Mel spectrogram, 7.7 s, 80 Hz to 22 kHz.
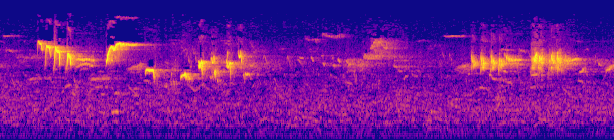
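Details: European robin song recorded 13 April 2022 at Jarun, Zagreb: a run of quick high tinkling and trilled notes, silence of a few seconds, then a shorter sparkling phrase, with soft background hum.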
